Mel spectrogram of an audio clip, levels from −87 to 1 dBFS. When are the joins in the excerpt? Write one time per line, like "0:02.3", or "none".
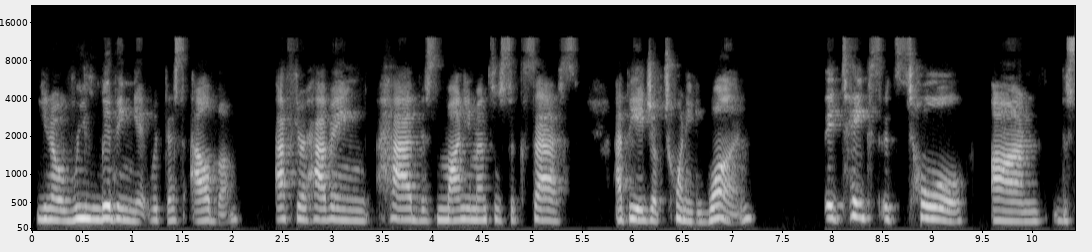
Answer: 0:09.4

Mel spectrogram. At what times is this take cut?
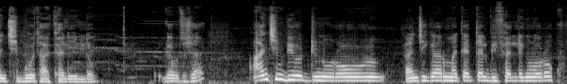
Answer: none

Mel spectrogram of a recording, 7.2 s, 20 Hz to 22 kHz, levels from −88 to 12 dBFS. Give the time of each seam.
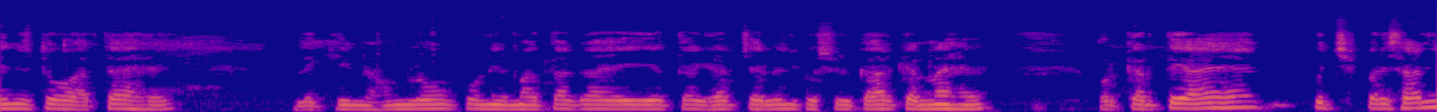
none

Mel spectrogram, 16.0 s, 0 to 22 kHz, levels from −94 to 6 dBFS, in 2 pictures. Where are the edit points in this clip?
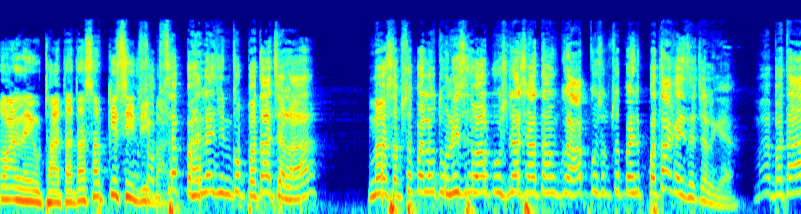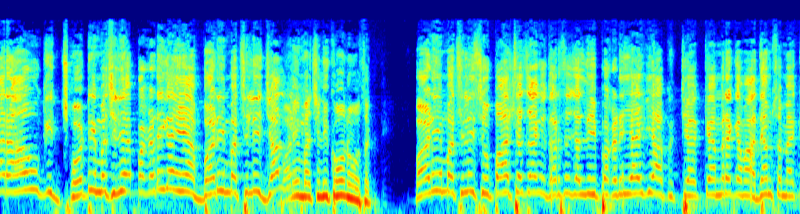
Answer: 0:01.6
0:07.9

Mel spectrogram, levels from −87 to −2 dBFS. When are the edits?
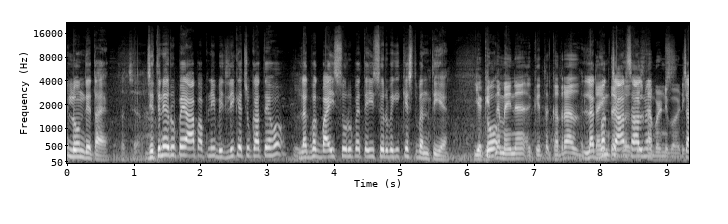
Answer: none

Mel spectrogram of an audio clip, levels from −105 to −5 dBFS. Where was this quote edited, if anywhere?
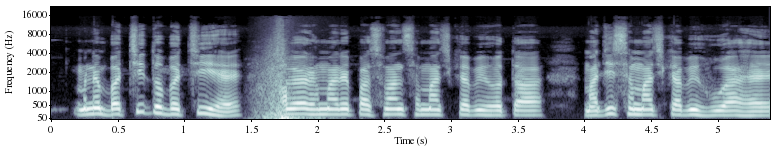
0:01.8

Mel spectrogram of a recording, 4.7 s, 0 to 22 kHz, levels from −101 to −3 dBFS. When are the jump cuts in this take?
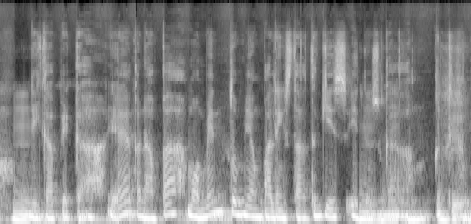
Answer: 0:01.2

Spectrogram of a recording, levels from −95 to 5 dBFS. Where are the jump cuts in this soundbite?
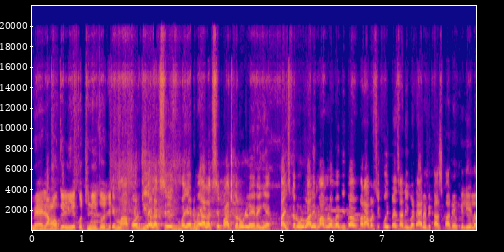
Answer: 0:01.5
0:05.0
0:07.8

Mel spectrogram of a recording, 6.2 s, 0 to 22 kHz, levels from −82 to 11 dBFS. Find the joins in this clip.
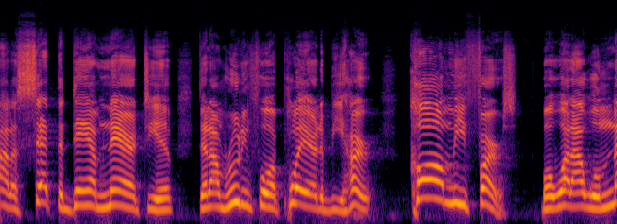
0:05.2

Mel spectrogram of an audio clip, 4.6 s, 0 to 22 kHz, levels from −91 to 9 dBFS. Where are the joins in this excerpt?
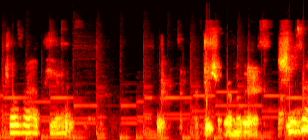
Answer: none

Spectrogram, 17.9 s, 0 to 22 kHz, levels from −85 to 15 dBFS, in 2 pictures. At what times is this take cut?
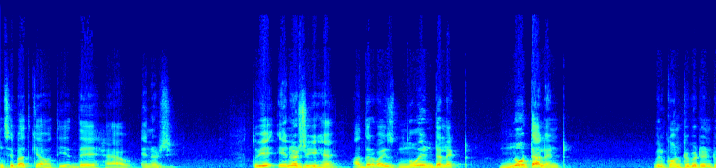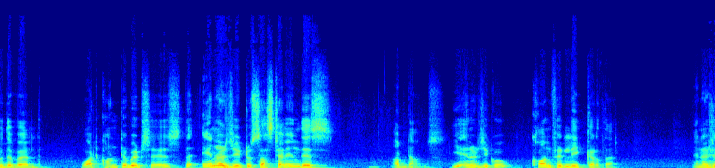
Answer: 0:14.5

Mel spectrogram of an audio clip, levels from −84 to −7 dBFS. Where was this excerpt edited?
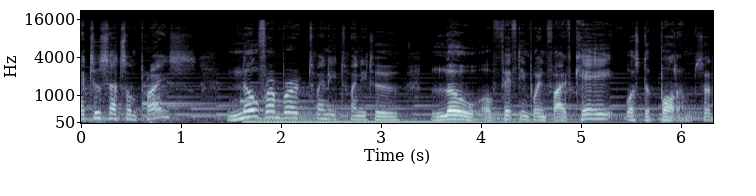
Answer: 0:03.3

